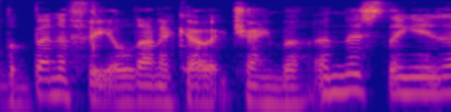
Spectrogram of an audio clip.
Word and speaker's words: anechoic: Tell us about the anechoic chamber. Have I pronounced that right? Anechoic.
